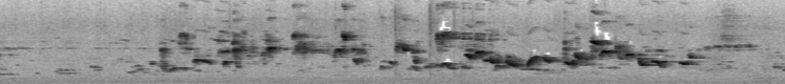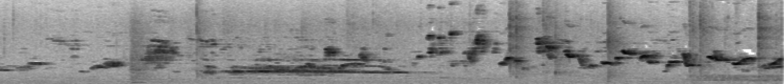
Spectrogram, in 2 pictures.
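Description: Birds chirping and twittering in quick runs of high notes, with a longer warbling phrase about ten seconds in and a few sharp clicks.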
